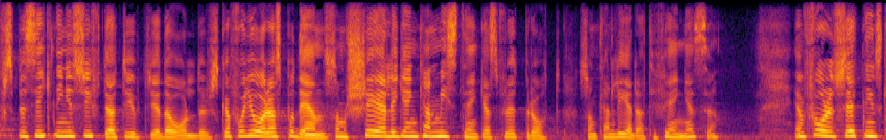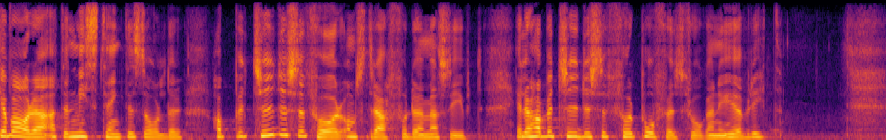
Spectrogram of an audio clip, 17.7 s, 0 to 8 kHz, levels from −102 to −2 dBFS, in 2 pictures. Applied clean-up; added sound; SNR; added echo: none; none; none; none.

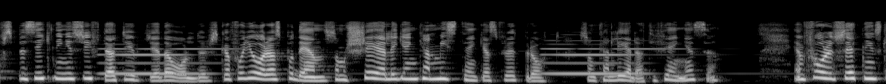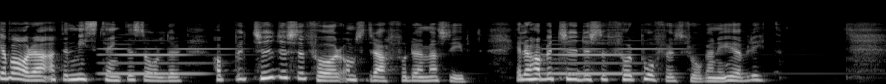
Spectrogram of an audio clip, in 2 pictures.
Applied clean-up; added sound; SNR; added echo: classical method log-MMSE.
